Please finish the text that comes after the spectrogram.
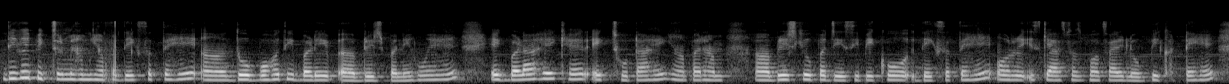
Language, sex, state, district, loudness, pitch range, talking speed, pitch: Hindi, female, Bihar, Madhepura, -19 LUFS, 200-230 Hz, 235 wpm, 210 Hz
